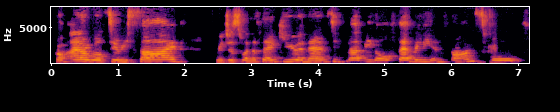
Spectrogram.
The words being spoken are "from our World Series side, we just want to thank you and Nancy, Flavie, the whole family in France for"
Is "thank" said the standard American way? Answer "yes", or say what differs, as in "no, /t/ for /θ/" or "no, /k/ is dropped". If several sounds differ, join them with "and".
yes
